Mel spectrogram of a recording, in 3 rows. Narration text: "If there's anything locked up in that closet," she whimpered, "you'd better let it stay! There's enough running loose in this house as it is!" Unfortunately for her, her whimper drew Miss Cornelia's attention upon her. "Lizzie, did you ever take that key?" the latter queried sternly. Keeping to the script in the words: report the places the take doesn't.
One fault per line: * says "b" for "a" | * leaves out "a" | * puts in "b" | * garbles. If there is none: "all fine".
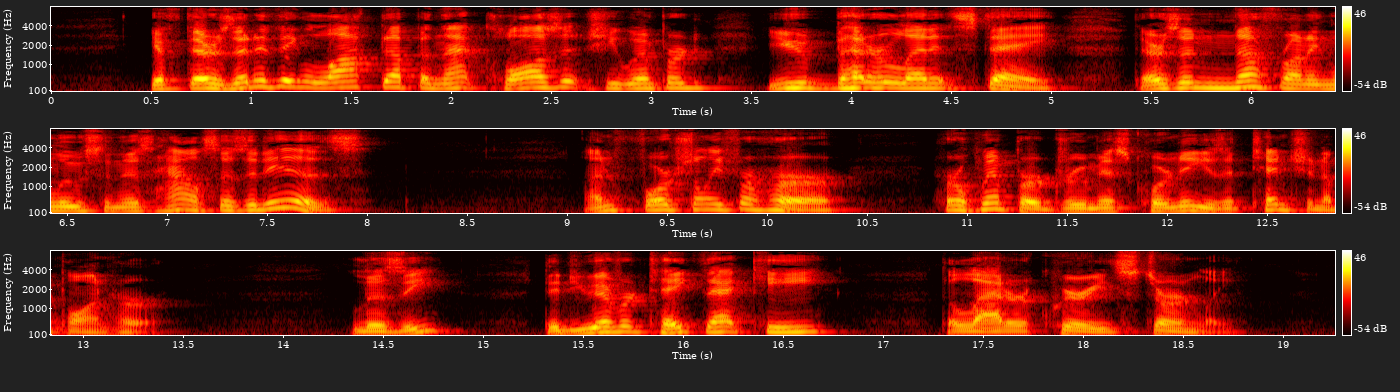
all fine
